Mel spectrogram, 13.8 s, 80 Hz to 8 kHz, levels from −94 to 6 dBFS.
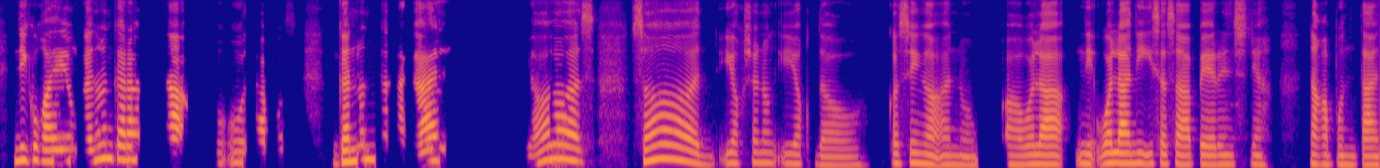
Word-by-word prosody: Hindi 220 +2 +5
ko 230 - +2
kaya 205 0 +6
'yong 210 - -14
gano'n 235 +6 +2
karaming 230 -1 +2
tao. 200 -1 +4 0.3
Oo, 185 +1 -6
tapos 190 +2 -7 0.5
gano'n 205 +7 +4
katagal. 205 -2 +1 0.8
Yes, 220 +5 +2 0.3
sad. 210 -9 +2
Iyak 175 0 -5
siya 185 - -4
ng 180 -1 -5
iyak 165 -1 -6
daw. 145 -1 -6 0.3
Kasi 170 +1 -1
nga 155 -4 +1
ano, 150 -2 -4 0.3
ah, 155 -1 -2
wala 155 0 +2
ni 170 -1 -2
wala 175 +2 +5
ni 175 -1 -1
isa 165 0 -1
sa 160 -2 +2
parents 155 0 -3
niya 155 -2 -6 0.4
nakapunta, 155 -2 -1
170 Hz, 135 wpm, -23 LUFS, 155-205 Hz, 0.8 s, kaya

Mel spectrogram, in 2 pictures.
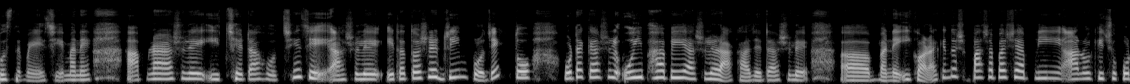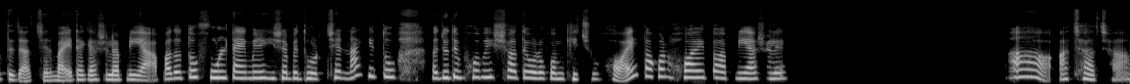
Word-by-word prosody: বুঝতে 225 -2 0
পেরেছি। 180 +2 -5
মানে 215 +1 +1 0.5
আপনার 245 +4 +2
আসলে 265 0 +1 0.2
ইচ্ছেটা 235 0 0
হচ্ছে 220 +8 -6
যে, 300 - +6 0.3
আসলে 240 +1 +1 0.2
এটা 255 +2 +1
তো - - -1
আসলে 345 +4 +4
dream 325 +4 +1
project 290 - +1
তো 310 - +6 0.5
ওটাকে 325 +3 +2
আসলে 325 -2 0
ওইভাবেই 315 0 +4
আসলে 255 0 -1
রাখা, 185 -3 -3
যেটা 195 +2 -2
আসলে 215 -1 -2 0.5
আ - - +4 0.3
মানে 180 0 +1
ই - - -1
করা। - - +3
কিন্তু 315 +4 -4
আস 345 - -8
পাশাপাশি 330 +1 0
আপনি 285 0 -5 0.3
আরো 250 +1 0
কিছু 270 0 -1
করতে 250 -3 +1
যাচ্ছেন, 175 +3 -3
বা - - +4
এটাকে 220 -1 -1
আসলে 225 0 +1
আপনি 225 0 -2 0.2
আপাতত 275 +3 -1 0.2
ফুল 310 -1 +4
টাইম 290 -1 +2
এর 295 - +2
হিসাবে 280 0 -1
ধরছেন 270 +4 -1
না। - - +3
কিন্তু 360 -2 -1 0.6
যদি 305 +3 +4
ভবিষ্যতে 330 -2 0
ওরকম 275 -1 0
কিছু 240 0 -4 0.2
হয়, - - +2
তখন 365 0 +2
হয়তো 320 -1 +2
আপনি 275 0 -6
আসলে 270 0 -3 2.3
আ 350 - -1 0.5
আচ্ছা, 255 +2 -4
আচ্ছা। - - -10
275 Hz, 155 wpm, -22 LUFS, 230-315 Hz, 2.3 s, যে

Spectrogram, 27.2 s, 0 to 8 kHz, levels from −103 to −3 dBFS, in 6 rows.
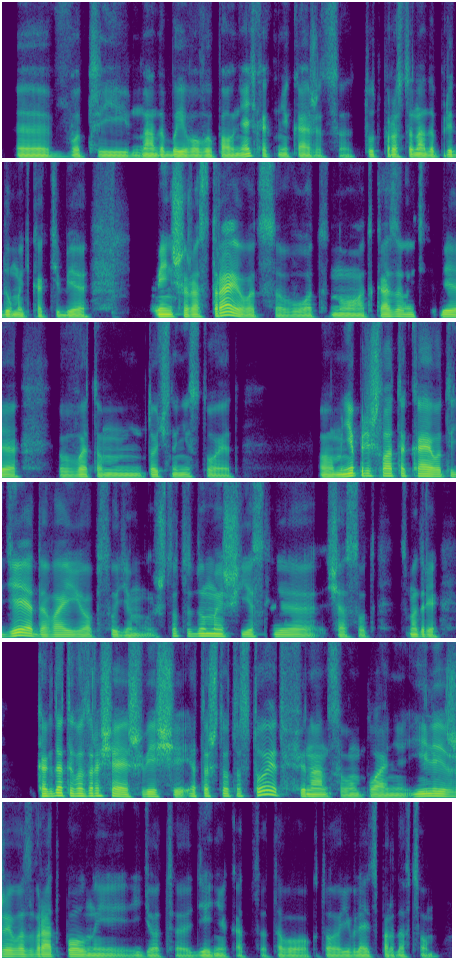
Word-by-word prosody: э, 80 -1 +2 0.2
вот 85 -2 -4
и 80 -2 0
надо 80 +3 0
бы 85 +1 +2
его 85 -1 +2
выполнять, 80 +7 +1
как 105 -4 -6
мне 85 -2 -2
кажется. 80 -3 -5
Тут - - -5
просто - - 0
надо 85 -1 +2
придумать, 90 -1 0
как 85 -3 -5
тебе 85 +1 -1 0.6
меньше 100 0 +5
расстраиваться, 95 - +4
вот, 80 -1 -5
но 85 -1 0
отказывать 95 +4 -1
себе 95 -2 +2 0.4
в 85 +1 -5
этом 85 -4 -1
точно 95 -2 -3
не 90 +1 -2
стоит. 75 -5 -5 0.9
Э, 85 0 +2
мне 100 +9 +5
пришла 125 -1 +3
такая 120 -2 +4
вот 105 -2 0
идея, 130 +8 +5
давай 100 +1 +1
её 90 -1 -1
обсудим. 75 -7 -6
Что 120 - -7
ты 115 -1 -8
думаешь, 115 -3 +2
если 95 -3 -2
щас 85 -2 -5
вот, - - -9 0.2
смотри: 90 -3 -3 0.5
когда 120 +4 +5
ты 130 -1 +1
возвращаешь 125 -5 +3
вещи, 105 -2 +2
это 110 +6 -1
что-то 120 +1 -2
стоит 170 - +2
в - - -11
финансовом 90 -5 0
плане 80 -4 -2
или 115 - +3
же 105 0 +1
возврат 100 0 0
полный 80 -8 0
и 75 +3 -9
идет, 75 -1 -7
э, 70 -1 -7
денег 80 0 -4
от - - -9 0.2
того, 80 -2 -5
кто 80 -2 -5
является 80 0 -3
продавцом? 80 0 -7
90 Hz, 145 wpm, -24 LUFS, 80-105 Hz, 0.9 s, меньше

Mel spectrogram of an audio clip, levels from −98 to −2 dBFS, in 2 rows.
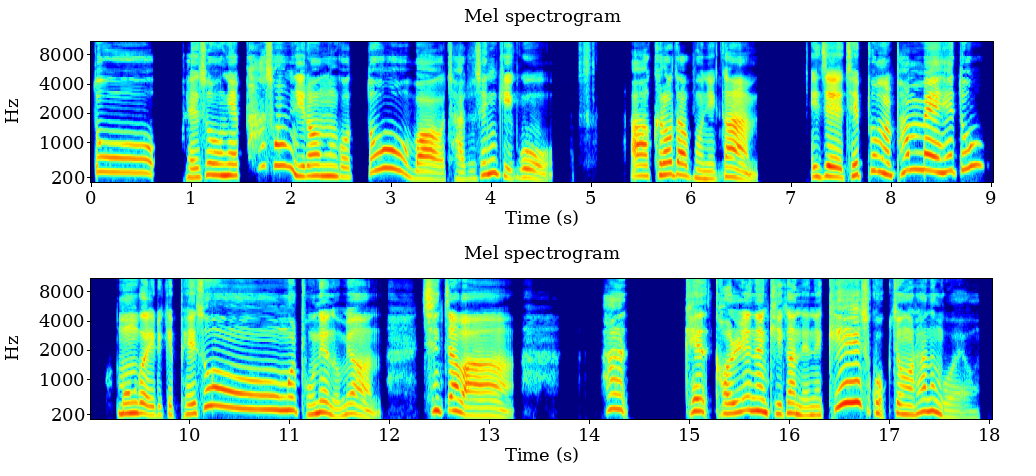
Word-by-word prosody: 또 320 -2 -3 0.3
배송에 250 +5 +1
파손 470 - -1
이런 240 0 +1
것도 330 - -1
막 170 -4 +1
자주 170 +1 -9
생기고 200 - -2 0.8
아 240 0 +3
그러다 265 0 +2
보니까 195 +2 0 0.6
이제 225 -1 +4
제품을 270 - 0
판매해도 370 - +1 0.4
뭔가 230 +1 +2
이렇게 190 0 -3
배송을 320 - +1
보내 235 +2 0
놓으면 200 +5 -3 0.4
진짜 290 +1 +2
막 180 - +1 0.9
한 330 -1 -2 0.6
게 275 +4 +2
걸리는 265 +4 +3
기간 220 -1 0
내내 190 +1 -4
계속 450 -2 +5
걱정을 220 -3 -2
하는 275 -2 +1
거예요. 140 -4 -15
250 Hz, 225 characters per minute, -23 LUFS, 205-320 Hz, 0.9 s, 계속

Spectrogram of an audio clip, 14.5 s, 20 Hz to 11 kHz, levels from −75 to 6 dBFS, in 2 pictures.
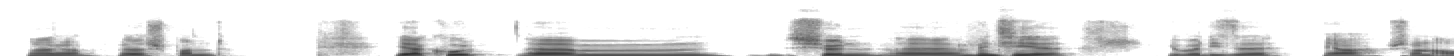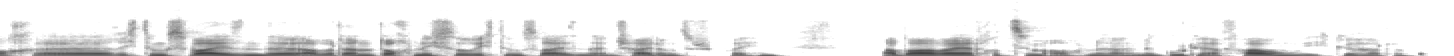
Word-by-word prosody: Ja, 175 -2 +2
ja. 125 -1 -1
Ja, 145 -3 +3
spannend. 130 +2 -3 0.8
Ja, 145 0 +8
cool. 190 0 +5 0.2
Ähm, 130 -2 +3 0.3
schön, 150 -1 +2
äh, 130 -2 +3
mit 140 +3 +4
dir 140 -4 +5 0.4
über 130 -2 -2
diese, 120 -2 -2 0.2
ja, 115 -3 0
schon 125 0 -3
auch, 115 - -5
äh, - - -7
richtungsweisende, 115 0 -1
aber 110 +1 -2
dann 110 -1 -4
doch - - -3
nicht 125 -1 -4
so 120 - -6
richtungsweisende 115 -1 -5
Entscheidung 125 +4 -6
zu - - -20
sprechen. 135 +1 -12 0.5
Aber 115 -1 +3
war 115 0 +3
ja 110 - +2
trotzdem 120 0 -9
auch - - -10
'ne 115 0 -8
'ne 115 - -7
gute 115 +2 -8
Erfahrung, 110 -2 -1
wie 105 - -11
ich 100 - -21
gehört 115 0 -11
habe. 125 - -17
125 Hz, 165 wpm, -23 LUFS, 115-130 Hz, 0.8 s, Ja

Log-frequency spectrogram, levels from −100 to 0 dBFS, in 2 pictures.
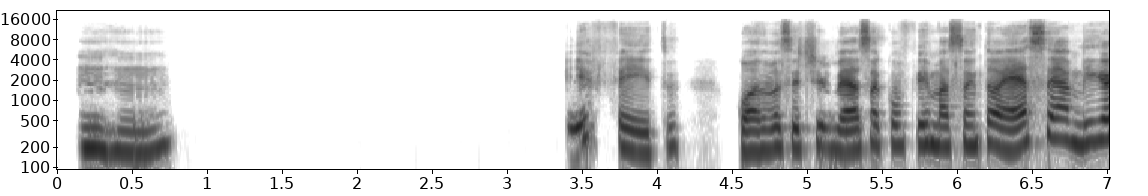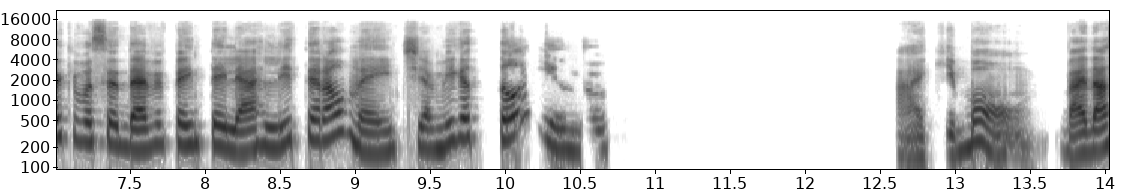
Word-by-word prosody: Uhum. 180 +1 -4 2.6
Perfeito. 195 - -3 0.4
Quando 175 0 +1
você 195 0 0
tiver 190 -3 0
essa 210 +4 +1
confirmação, 215 -1 -2
então 220 0 +2
essa 210 - +6
é - - +5
a - - +5
amiga 250 +3 +2
que 265 -2 -12
você 230 -2 +1
deve 195 +1 +5
pentelhar 215 -4 0
literalmente: 215 - -1
"Amiga, 220 +8 -1
estou 270 +1 +1
indo". 180 -5 -8 1.9
Ai, 145 -1 -7
que 155 - -10
bom. 180 - -4 0.2
Vai - - +3
dar - - +6
205 Hz, 105 wpm, -23 LUFS, 180-230 Hz, 2.6 s, essa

